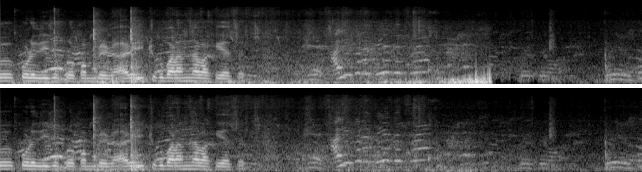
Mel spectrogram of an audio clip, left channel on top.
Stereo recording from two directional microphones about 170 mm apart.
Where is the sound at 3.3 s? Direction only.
5° right (ahead or behind).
